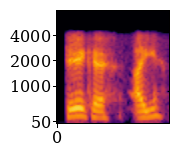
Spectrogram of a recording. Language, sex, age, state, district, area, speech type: Hindi, male, 18-30, Bihar, Vaishali, rural, conversation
